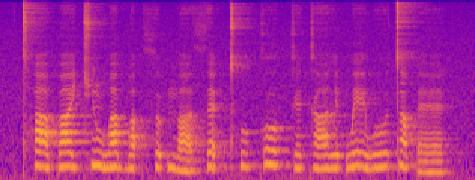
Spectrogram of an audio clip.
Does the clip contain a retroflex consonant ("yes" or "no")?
no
